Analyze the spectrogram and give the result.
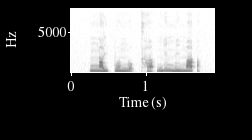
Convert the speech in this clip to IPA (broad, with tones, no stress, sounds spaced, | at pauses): ŋ a˥˧ j p o˦ n̪ o˨ ʔ kʰ a˨ ʔ ŋ i˦ n̪ i˧ m a˦ ʔ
